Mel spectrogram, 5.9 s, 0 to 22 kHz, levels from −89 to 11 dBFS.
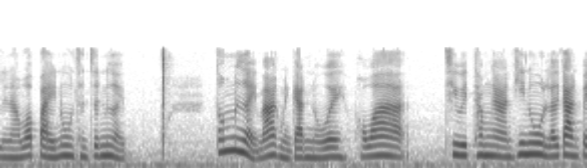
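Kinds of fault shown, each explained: Concealed Bluetooth headset packet loss: packets dropped on the headset link and the phone filled each gap by repeating a matching slice of the waveform just before it. Here the gaps are brief, at 0.46 s (7.5 ms) and at 2.22 and 5.12 s (15 ms each), so the single loss is nearly hidden while the two-frame runs come through as a short buzzy tone in the mSBC wideband sound.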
